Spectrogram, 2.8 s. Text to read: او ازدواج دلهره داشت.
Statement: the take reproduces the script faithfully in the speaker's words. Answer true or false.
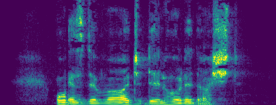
true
